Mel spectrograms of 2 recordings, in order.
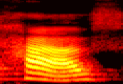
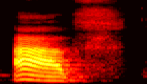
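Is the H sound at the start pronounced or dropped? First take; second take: pronounced; dropped. First: The word begins with an H sound. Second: The word begins without an H sound. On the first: "the word have" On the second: "becomes av"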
